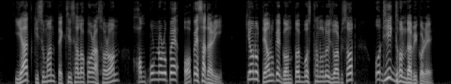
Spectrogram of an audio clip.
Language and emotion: Assamese, disgusted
